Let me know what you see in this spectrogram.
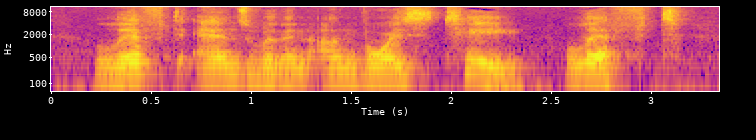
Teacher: lift ends with an unvoiced T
